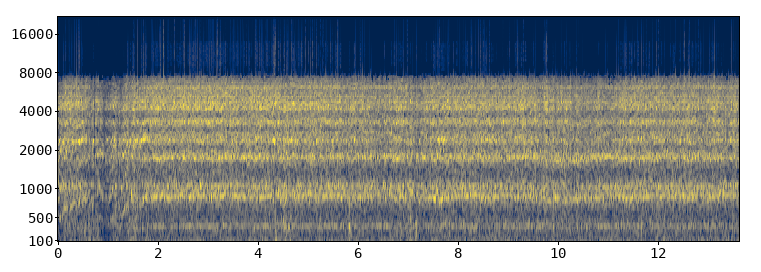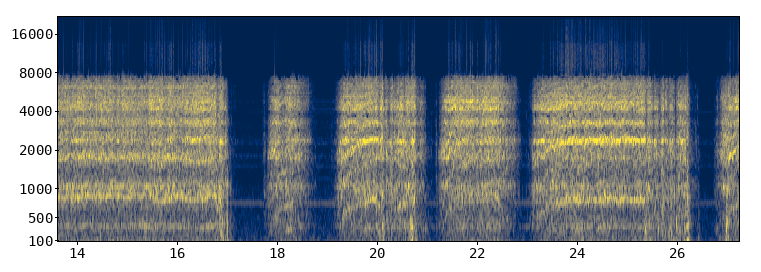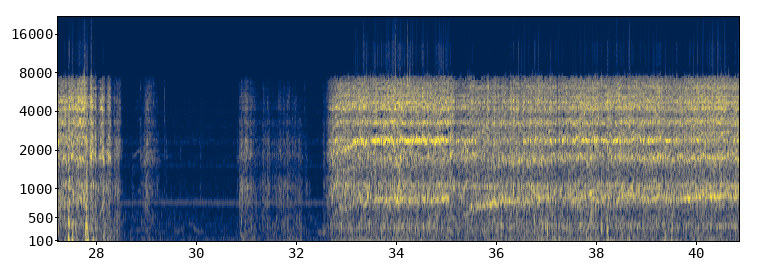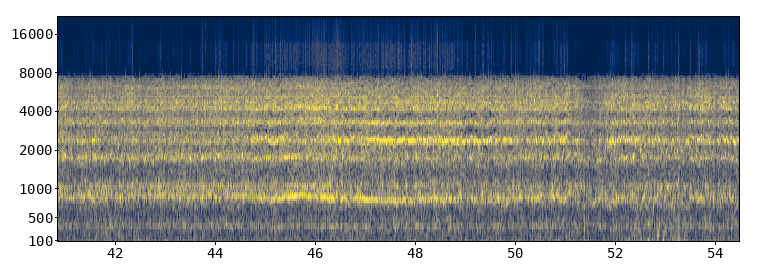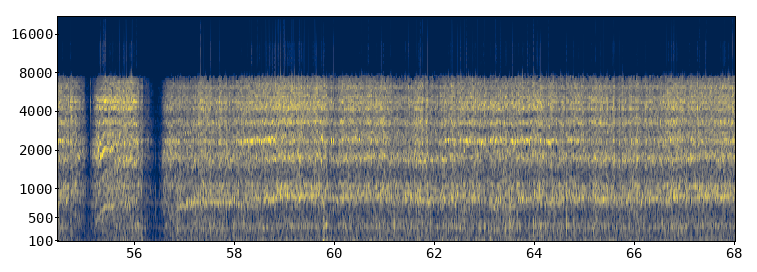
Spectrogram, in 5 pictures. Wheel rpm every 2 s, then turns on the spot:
160, 230, 230, 230, 230, 230, 230, 230, 130, 80, 140, 120, 180, 110, 40, 20, 100, 190, 210, 220, 230, 230, 220, 210, 200, 210, 210, 150, 140, 210, 220, 210, 210, 230.
30-32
